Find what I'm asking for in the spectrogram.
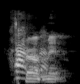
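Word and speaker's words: Trautman: Is that how you spell it? Troutman? – Troutman. Yes. – Troutman. – Pretty close. Troutman.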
